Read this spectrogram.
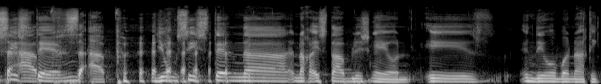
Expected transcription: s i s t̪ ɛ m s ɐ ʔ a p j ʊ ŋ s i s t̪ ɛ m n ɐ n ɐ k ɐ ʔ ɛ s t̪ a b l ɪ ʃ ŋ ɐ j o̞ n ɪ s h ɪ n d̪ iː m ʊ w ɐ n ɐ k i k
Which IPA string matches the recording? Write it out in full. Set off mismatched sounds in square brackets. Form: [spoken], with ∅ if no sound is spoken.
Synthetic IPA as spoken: s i s t̪ ɛ m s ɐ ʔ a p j ʊ ŋ s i s t̪ ɛ m n ɐ n ɐ k ɐ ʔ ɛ s t̪ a b l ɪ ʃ ŋ ɐ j o̞ n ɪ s h ɪ n d̪ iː m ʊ [b] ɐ n ɐ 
